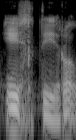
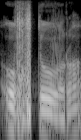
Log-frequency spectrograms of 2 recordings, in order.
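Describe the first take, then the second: First: The long vowel is a clear i sound. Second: The long vowel is a rounded u sound. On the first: "boleh dikasrohkan" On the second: "boleh didomahkan"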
